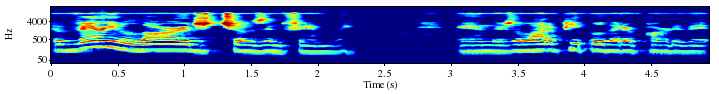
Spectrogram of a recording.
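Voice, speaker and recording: A man speaks in a fairly high pitch with fairly even intonation. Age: 60s. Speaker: community mentor. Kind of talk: interview testimony.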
